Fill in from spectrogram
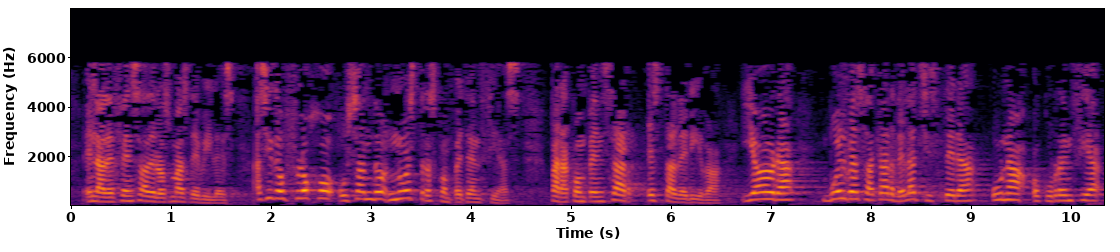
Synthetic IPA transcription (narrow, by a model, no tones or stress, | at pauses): e̞nlað̞e̞fe̞nsað̞e̞lo̞zmazðe̞β̞ile̞̰s | a̰siðo̞flo̞xo̞ʔusand̪o̞nwe̞st̪ɾasko̞mpe̞t̪ẽ̞nθja̰s | paɾako̞mpẽ̞nsaɾe̞st̪að̞e̞ɾiβ̞a̰ | iao̞ɾaβwe̞lβeasakaɾðe̞lat͡ʃist̪e̞ɾaunao̞kurẽ̞n̟θja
